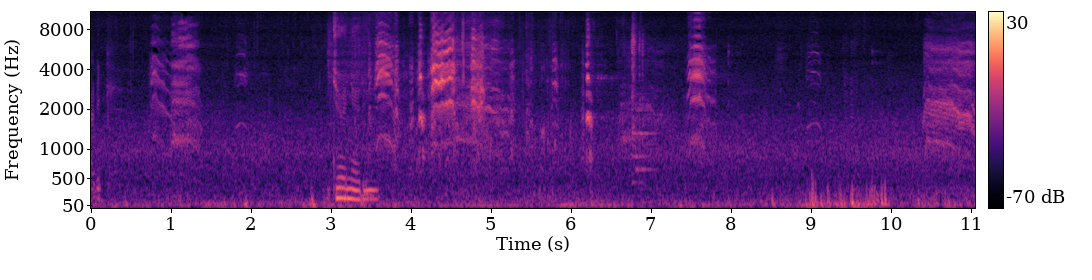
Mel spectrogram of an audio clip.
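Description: Gulls cry loudly overhead, over and over.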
